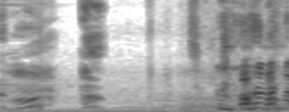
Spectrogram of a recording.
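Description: Cartoon bee buzzing sound effect with a wavering, up-and-down pitch near the end, after a couple of short rising swoops at the start.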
